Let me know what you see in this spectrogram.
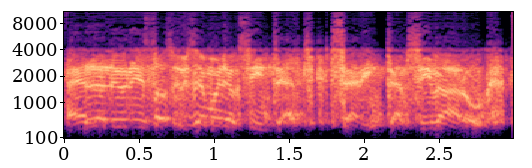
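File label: Hungarian tank damaged mood high, speech; War Thunder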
